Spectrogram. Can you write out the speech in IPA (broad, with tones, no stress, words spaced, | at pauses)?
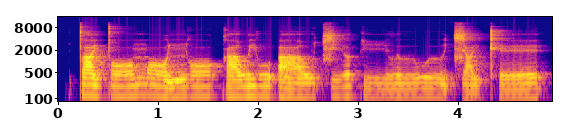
t̪a˥˨j t̪ɔː˩˧mɔː˧˩ ɲɔː˧ka˧˥wju˧˥ ʔaː˩wt͡ɕi˧˥ə̯ kiː˩lɯː˩˧ ʋɯː˧˩ t͡ɕa˩˧j kʰeː˧˥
